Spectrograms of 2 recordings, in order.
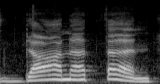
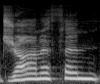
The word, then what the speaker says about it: Donathan: getting his name wrong it's Donathan not Jonathan not Donovan so he's very adamant about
